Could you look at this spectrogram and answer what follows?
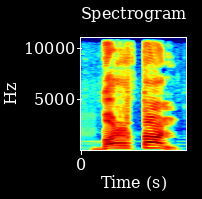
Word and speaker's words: बर्तन: ब और त में रेफ है तो त से पहले आधा र का उच्चारण। बर्तन, पर्स, गर्दन, सूर्य, मर्जी,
